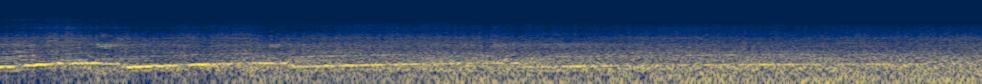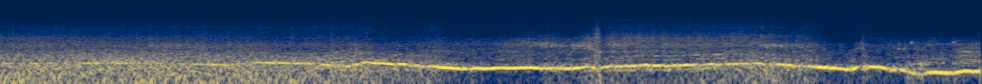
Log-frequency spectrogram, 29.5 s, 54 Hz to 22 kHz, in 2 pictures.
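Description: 2017 Honda Civic Type R's turbocharged 2.0-litre four-cylinder running hard at high revs under dense road and wind noise. The engine note holds steady for long stretches, drops in pitch about 21 seconds in and again near the end, then climbs.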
